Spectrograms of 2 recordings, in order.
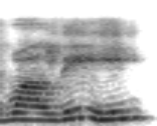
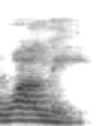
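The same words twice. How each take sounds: First: The stress falls on the second syllable. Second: Both syllables carry equal stress. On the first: It means the intimate friend. "The accent's on the second syllable" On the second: It means the governor or ruler. "there's accent on both the syllables"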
